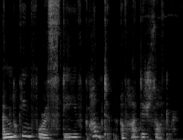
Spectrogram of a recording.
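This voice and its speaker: Genteel businesswoman, voiced by a woman; breathy, high and proper. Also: animated, unhurried, darkish tone, far from the mic, exaggerated voice, poor audio. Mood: anxious polite. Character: polite English businesswoman, middle-aged.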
